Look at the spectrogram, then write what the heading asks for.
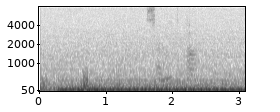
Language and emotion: Russian, neutral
